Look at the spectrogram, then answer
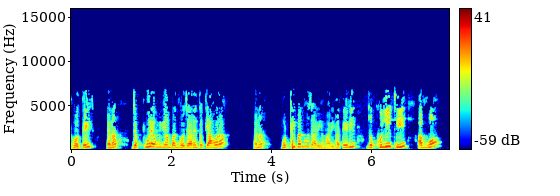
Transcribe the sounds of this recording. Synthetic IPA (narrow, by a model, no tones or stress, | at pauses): ɦot̪ed͡ʒ | ɦɛːna | d͡ʒɐb̚puːɾeʊ̃ŋɡlijãmbɐ̃nd̪ʱɦod͡ʒaːɾeɦẽt̪okjaːɦoːɾaː | ɦɛːna | mʊʈʰːibɐ̃nd̪ʱɦod͡ʒaːɾiɦɐmaːɾiɦɐt̪eːli | d͡ʒoːkʰʊlit̪ʰi | ɐbʋo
